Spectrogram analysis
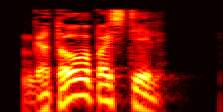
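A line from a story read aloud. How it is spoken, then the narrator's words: Guttural shout. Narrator (Russian): гортанно крикнул он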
